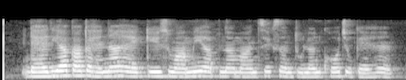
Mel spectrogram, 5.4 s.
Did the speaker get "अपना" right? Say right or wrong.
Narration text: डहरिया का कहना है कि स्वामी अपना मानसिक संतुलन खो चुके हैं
right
